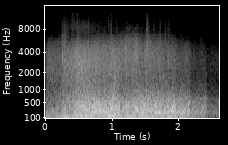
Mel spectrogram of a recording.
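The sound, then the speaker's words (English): A roaring burst of flame as petrol spewing from pipes in the ground ignites after a thrown lit Zippo in a Rambo action film: a loud, heavy, rumbling whoosh that holds for about two seconds and then quickly fades. “He lights a Zippo and throws it on petrol spewing forth from pipes in the ground. It bursts aflame and Rambo runs off.”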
